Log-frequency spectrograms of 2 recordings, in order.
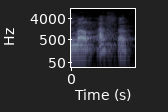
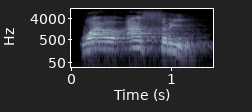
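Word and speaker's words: والعصر: Seringkali kita mendengar wal asr. Ketika saya masih di SMP bacanya bukan wal asr, wal asri.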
